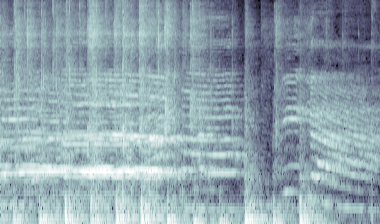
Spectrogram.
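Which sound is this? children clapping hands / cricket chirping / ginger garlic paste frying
children clapping hands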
